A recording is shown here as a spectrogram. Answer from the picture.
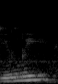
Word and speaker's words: Yulee: Some people really were staying with Yulee, but spelled phonetically Ulee, so it doesn't really make sense.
